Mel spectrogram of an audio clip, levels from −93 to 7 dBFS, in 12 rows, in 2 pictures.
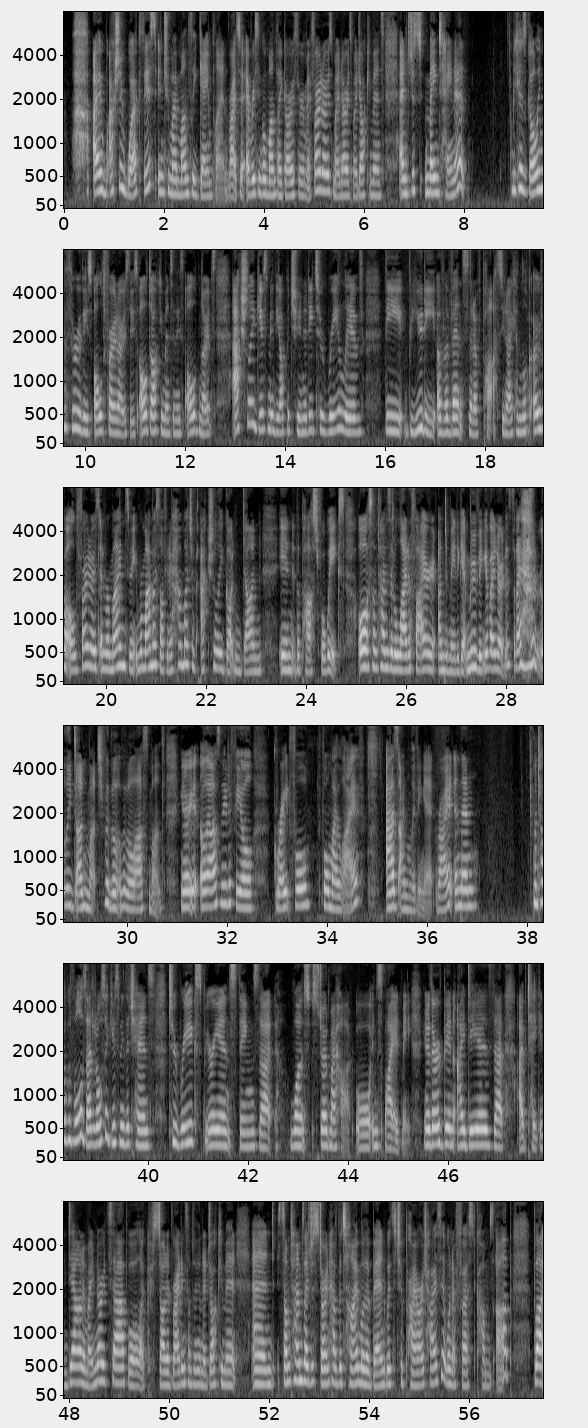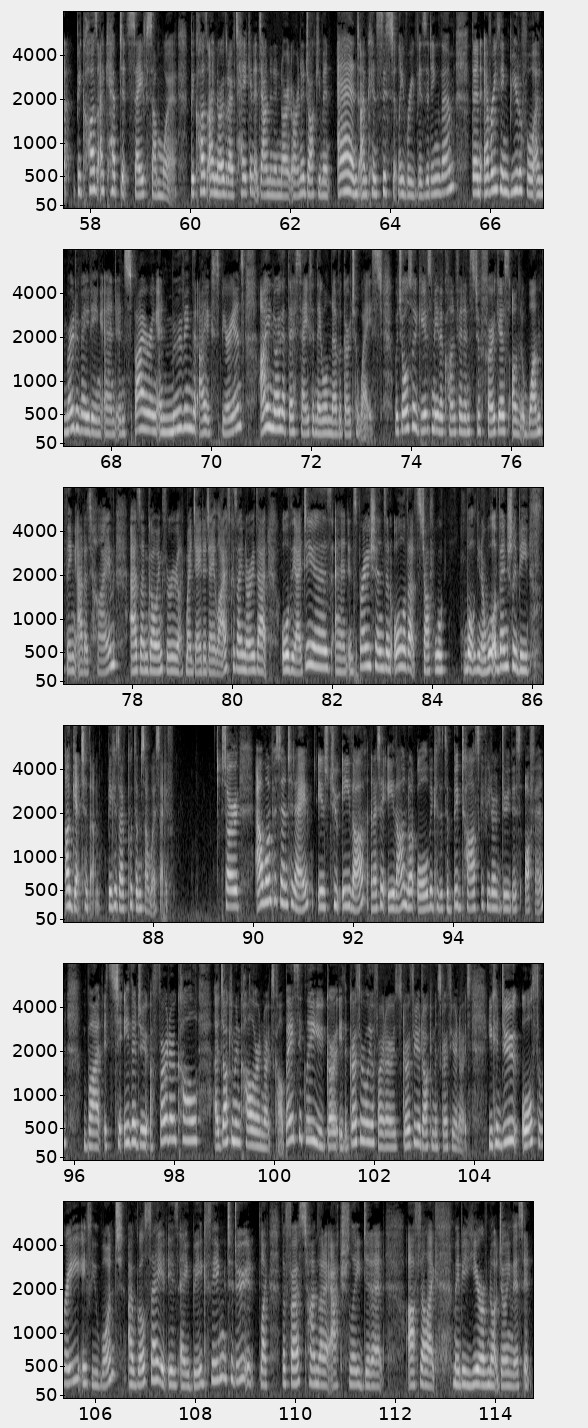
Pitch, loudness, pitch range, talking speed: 230 Hz, -22 LUFS, 210-255 Hz, 205 wpm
